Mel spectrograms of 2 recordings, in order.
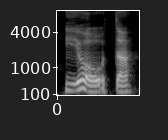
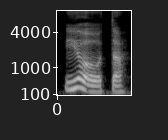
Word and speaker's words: iota: the letter name for the eat sound is iota Yota it can have a long e sound or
